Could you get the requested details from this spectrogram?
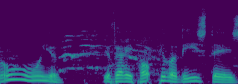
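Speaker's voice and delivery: put-on condescending, talking-down tone. Retelling what people said about the pirate gimmick, imitating a patronizing tone. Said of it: "in a really patronizing way".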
